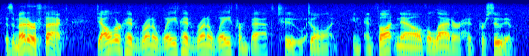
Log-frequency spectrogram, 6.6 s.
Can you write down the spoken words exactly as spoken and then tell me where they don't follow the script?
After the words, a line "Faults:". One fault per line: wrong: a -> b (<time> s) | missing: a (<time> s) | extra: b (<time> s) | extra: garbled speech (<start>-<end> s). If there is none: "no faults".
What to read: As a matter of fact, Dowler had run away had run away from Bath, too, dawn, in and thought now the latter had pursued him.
As a matter of fact, Dowler had run away had run away from Bath, too, dawn, in and thought now the latter had pursued him.
Faults:
no faults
